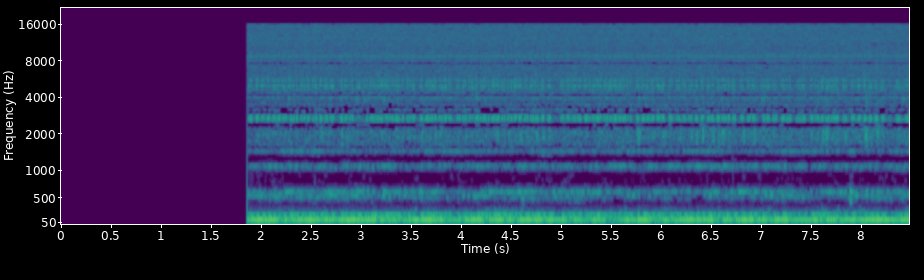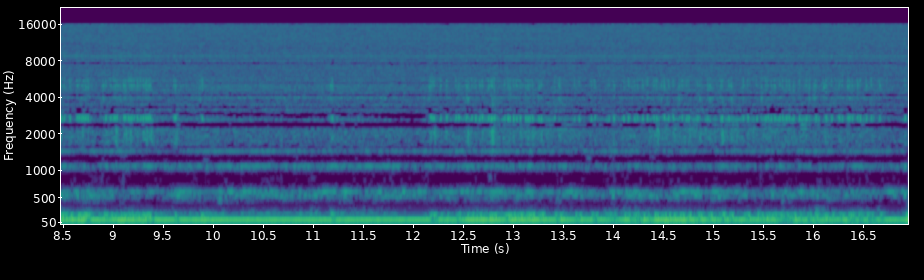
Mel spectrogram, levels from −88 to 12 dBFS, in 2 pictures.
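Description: An everyday sound recording with a cut-off start. The clip holds digital silence until 1.86 s. Then the sound enters abruptly, already in progress, with no attack or fade-in. Capture or streaming began late and missed the opening of the event.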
